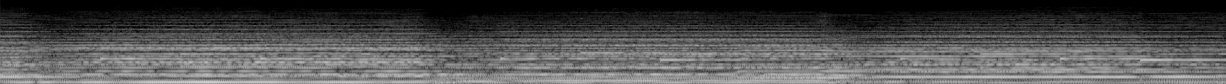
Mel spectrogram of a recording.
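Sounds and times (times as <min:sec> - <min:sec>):
cello: 0:00.0 - 0:12.2
ethereal strings: 0:00.0 - 0:12.2.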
